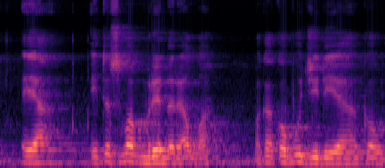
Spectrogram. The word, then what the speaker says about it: Allah: Antum kalau manggil nama Allah harus fasih, ya. Allah. Jangan Allah. Ya. Jangan Allah. Ya Allah. Mana coba? Ya, jadi harus fasih. Pengucapan itu tidak boleh keliru, tidak boleh lahan, tidak boleh Allah, ya Allah, ya Allah musta'an. Jadi yang benar apa? Allah.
